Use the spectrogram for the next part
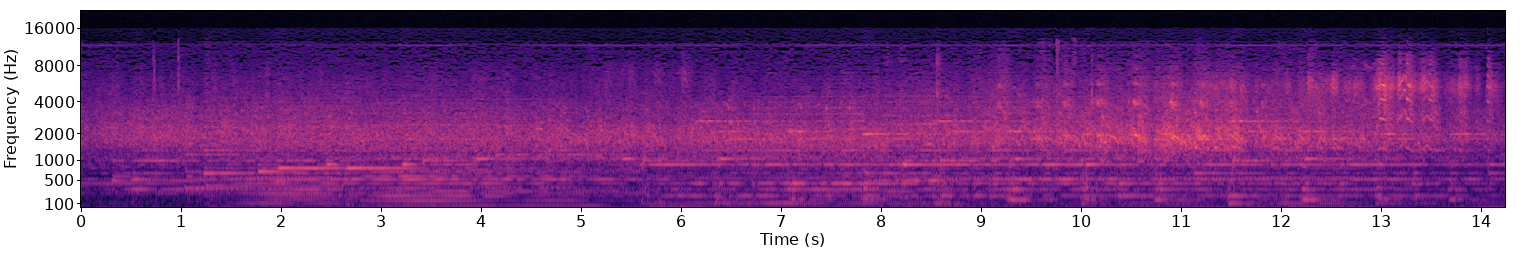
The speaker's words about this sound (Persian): حال باید خانواده خود را در میان بیش از 150,000 پرنده پیدا نماید. قوه شنوایی پنگوئن بسیار دقیق است که می تواند صدای بچه خود را در میان این هیاهو تشخیص دهد.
